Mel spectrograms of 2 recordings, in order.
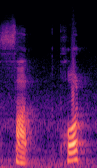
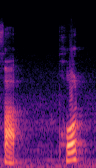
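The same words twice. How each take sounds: The two takes are said the same way.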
